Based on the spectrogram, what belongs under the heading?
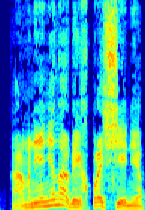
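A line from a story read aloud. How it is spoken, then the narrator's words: Growling. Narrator (Russian): прорычал Харальд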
